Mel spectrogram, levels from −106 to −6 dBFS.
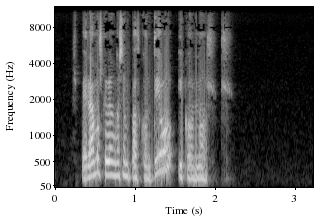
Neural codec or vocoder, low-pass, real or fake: none; 10.8 kHz; real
